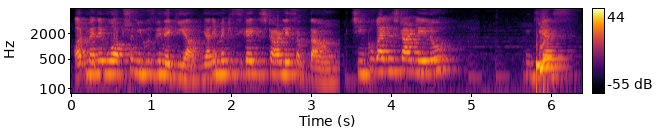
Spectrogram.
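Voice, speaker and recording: A voice actor plays a nervous cartoon schoolboy fretting aloud to himself in a mid-pitched voice. The recording sounds roomy and echoey, with faint music in the background. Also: moderate pace, lightly acted. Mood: anxious. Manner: anxious self-talk. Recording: echoey room.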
